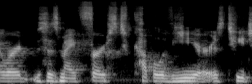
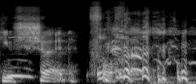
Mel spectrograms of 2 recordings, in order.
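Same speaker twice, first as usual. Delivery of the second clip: high, slow, laughing mock demand; giggling through a mock demand; laughing mock entitlement; slower than usual. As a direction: ham up your old entitled self. Mock entitled self-quote laughing.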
